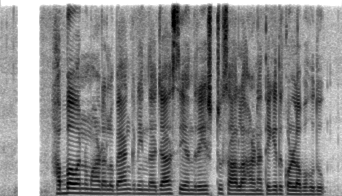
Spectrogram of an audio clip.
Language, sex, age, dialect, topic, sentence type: Kannada, male, 51-55, Coastal/Dakshin, banking, question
